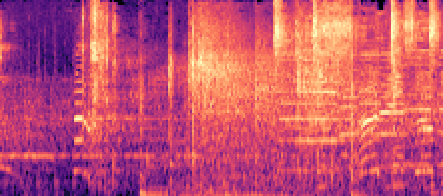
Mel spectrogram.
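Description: Roots reggae song intro: a deep bass note slides in and holds, a low drum thump lands near the end, and voices start chanting over the music.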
